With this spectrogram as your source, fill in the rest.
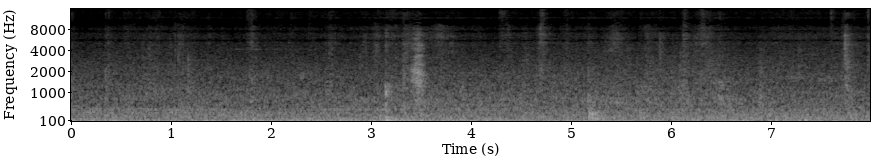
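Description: Footsteps walk along a hard floor.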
